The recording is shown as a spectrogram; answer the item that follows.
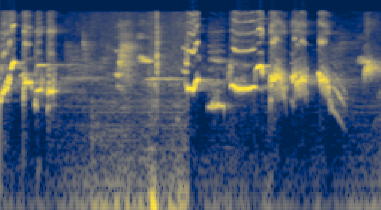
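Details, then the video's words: Kept white-rumped shama song for stimulating a bird that will not sing: bright twisting whistles, a brief quieter gap with a thump, then varied slurred and level whistled phrases with some harsher notes. "PANCINGAN BUAT MURAI MACET | WHITE RUMPED SHAMA SONG"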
